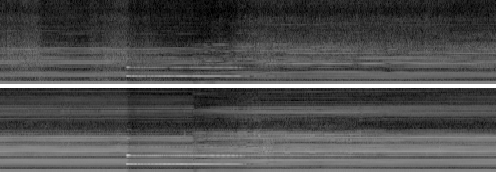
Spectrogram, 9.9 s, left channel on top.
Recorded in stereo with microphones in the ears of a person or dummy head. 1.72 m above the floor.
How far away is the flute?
About 0.6 m.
